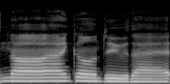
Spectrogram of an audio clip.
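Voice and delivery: put-on sweet Southern accent, laid on thick. Retelling a line from a movie trailer: imitating Dakota Johnson's sweet Southern accent. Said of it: "very, like, Southern and sweet".

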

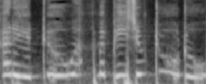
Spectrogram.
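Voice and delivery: very high-pitched cartoon character voice. Playing a talking piece of poo, Mister Hankey voice. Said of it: "I'm Mister Hanky".

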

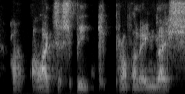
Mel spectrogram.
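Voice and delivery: put-on, terrible Scottish accent. Quoting a famous Bill Shankly line, in a terrible Scottish accent. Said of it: "I'm doing a terrible Scottish accent".

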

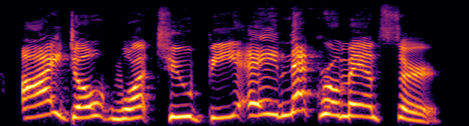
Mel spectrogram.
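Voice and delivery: very slow, high scream with the voice cracking. Nejma bellows at Dr. Saltzman, screaming with her voice cracking. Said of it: "Her voice cracked several times, as though she hadn't screamed this loud".

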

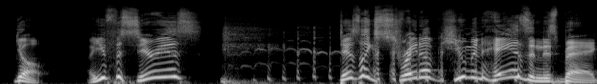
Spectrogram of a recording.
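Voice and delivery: very high, swooping, affected fake tough-guy voice. Retelling a guy who called them, doing his Malibu's Most Wanted minstrel-show voice. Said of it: "He would do that classic Malibu's Most Wanted minstrel show bullshit".

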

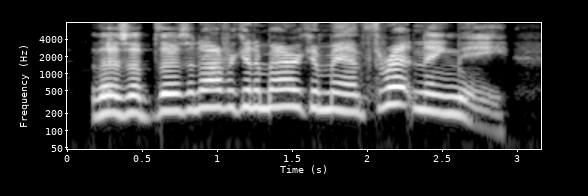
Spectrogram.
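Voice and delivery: put-on panicked screaming. Retelling a woman's phone call, imitating a panicked scream. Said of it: "like panic sounding".

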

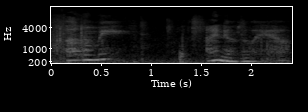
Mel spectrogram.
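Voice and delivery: very soft, hushed, airy, wispy little voice. A game master voices an unseen guide leading the players out of darkness: soft, wispy little voice. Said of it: "a soft, wispy little voice go".

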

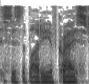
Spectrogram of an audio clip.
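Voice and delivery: quiet, low whispering. Recounting what he would whisper to him at the front of the line: retelling a whisper. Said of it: "he'd whisper to me".

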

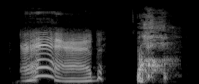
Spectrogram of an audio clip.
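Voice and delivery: mock high calling, drawn-out Ad. Showing how his mother woke him for school, imitating mom's wake-up yell. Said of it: "she would always yell".

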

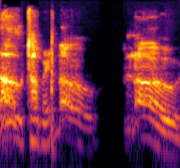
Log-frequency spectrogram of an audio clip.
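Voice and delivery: put-on, very high, urgent shout. Retelling how Eric shouts to Tommy during a fight, imitating Eric's shout. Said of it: "And then Eric shouts".

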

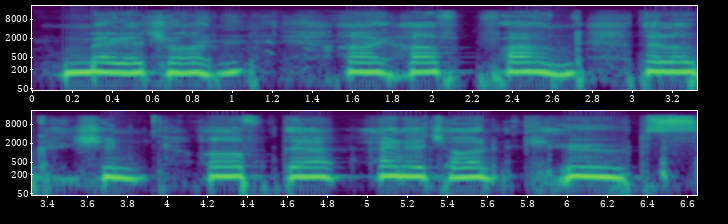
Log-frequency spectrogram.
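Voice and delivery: words dragged out like tape playback. Describing Soundwave reporting to Megatron: Soundwave voice. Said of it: "that's how he talks, 'cause it's like an audio tape".

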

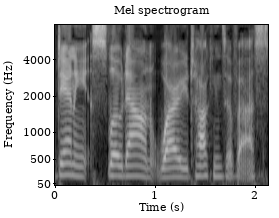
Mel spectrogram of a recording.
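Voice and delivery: ordinary talk

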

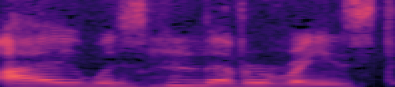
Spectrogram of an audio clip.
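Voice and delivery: voice cracking and breaking mid-line. Speaker opening up about how they were raised, voice cracking. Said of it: "my voice just cracked".

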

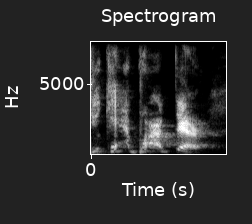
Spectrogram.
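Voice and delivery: light put-on scream. Retelling a lady at the car window: imitating a woman screaming at the top of her lungs. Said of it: "screaming at the top of her lungs".

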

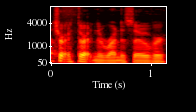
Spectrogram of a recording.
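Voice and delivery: ordinary talk

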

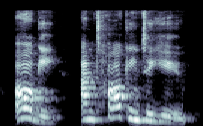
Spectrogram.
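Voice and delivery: plain

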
